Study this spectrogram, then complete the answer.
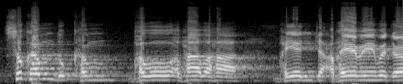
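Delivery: slow Sanskrit chant-like recitation; slow scripture recitation; verse recitation. Shown as a demonstration. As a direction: recite the shloka slowly and evenly.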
